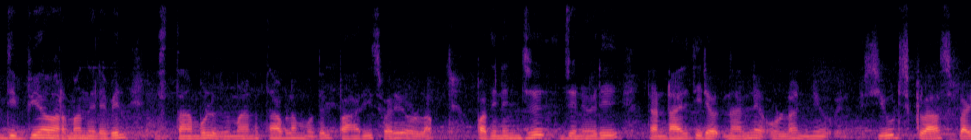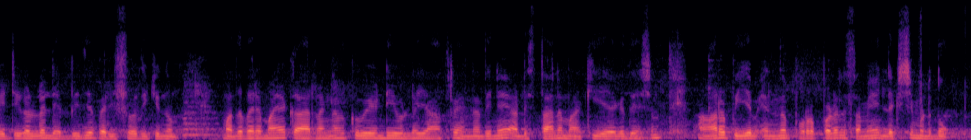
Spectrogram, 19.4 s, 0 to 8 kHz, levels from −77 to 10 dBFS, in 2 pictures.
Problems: none marked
